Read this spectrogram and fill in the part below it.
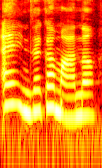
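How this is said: It sounds friendly and cheerful.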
